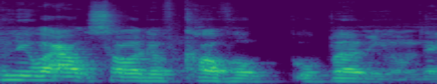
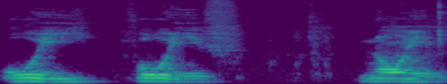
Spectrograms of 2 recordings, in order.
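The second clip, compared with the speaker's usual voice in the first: rough Cov vowels, "five" and "nine" toward "foive" and "noine"; Coventry accent; much slower than usual. Shown as a demonstration. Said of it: "you might say".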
